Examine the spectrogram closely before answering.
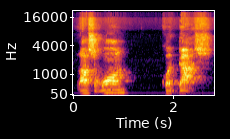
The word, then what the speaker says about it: Lashawan Qadash: Wan is pronounced together.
